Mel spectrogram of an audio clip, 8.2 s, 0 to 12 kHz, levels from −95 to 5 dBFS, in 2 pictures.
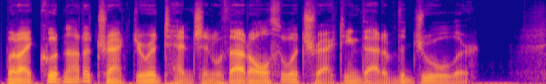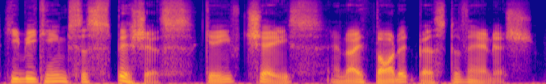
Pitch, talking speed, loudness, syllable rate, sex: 90 Hz, 190 wpm, -20 LUFS, 5.6 syllables/s, male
